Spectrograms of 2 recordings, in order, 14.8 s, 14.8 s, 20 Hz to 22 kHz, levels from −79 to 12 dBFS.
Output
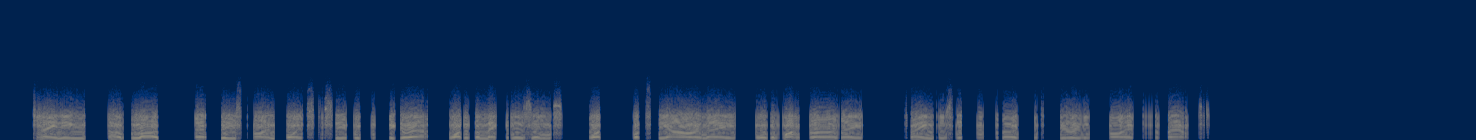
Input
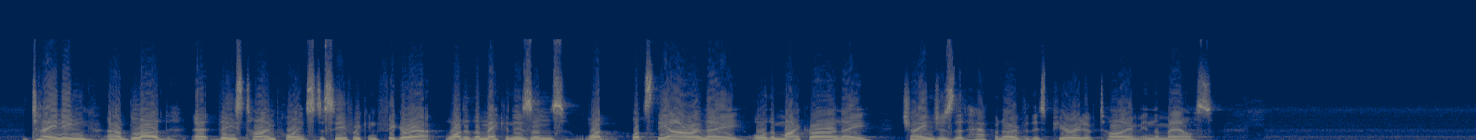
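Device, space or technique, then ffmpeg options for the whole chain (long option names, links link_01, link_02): hand-held game console: -af "acrusher=bits=3:mix=0:aa=0.000001,highpass=480,equalizer=frequency=720:width_type=q:width=4:gain=-9,equalizer=frequency=1600:width_type=q:width=4:gain=-5,equalizer=frequency=2400:width_type=q:width=4:gain=8,equalizer=frequency=3800:width_type=q:width=4:gain=8,lowpass=frequency=4100:width=0.5412,lowpass=frequency=4100:width=1.3066,volume=-2dB"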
